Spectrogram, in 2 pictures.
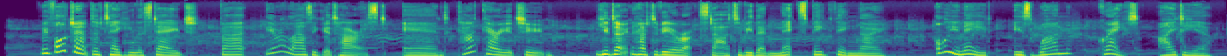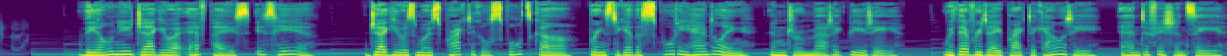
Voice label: commercial voice overs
